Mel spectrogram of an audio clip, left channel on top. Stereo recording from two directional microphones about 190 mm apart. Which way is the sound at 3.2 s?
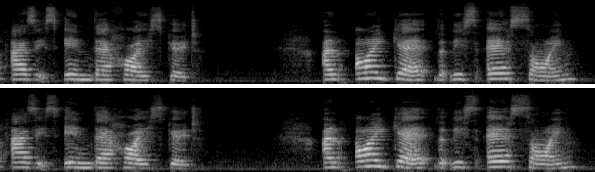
50° left (ahead or behind).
